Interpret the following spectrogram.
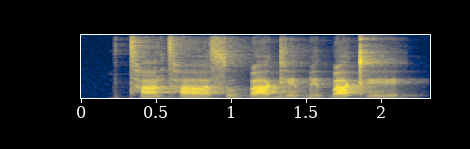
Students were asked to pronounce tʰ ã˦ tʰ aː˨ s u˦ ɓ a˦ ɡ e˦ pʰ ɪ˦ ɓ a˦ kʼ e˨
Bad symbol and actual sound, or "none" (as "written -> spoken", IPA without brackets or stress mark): pʰ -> ɓ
